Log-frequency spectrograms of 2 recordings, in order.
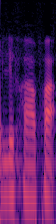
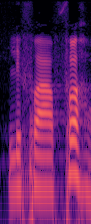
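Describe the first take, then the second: First: लिफाफा in everyday Hindi, with a long final आ; Hindi pronunciation. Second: लिफाफह said the Persian way, ending in a final ह, slightly louder; लिफाफह pronounced as in Persian, with the final ह; Persian pronunciation. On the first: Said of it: "Hindi में". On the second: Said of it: "फारसी में". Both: Shown as a demonstration.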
